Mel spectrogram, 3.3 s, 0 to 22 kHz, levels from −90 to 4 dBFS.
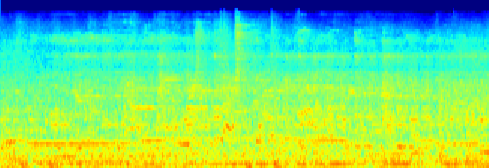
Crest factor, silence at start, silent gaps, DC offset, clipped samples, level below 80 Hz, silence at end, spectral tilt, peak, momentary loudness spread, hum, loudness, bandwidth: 12 dB; 0 s; none; under 0.1%; under 0.1%; -32 dBFS; 0 s; -5 dB/octave; -6 dBFS; 1 LU; none; -19 LUFS; 16.5 kHz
